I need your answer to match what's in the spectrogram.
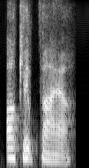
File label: "occupier", Indian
